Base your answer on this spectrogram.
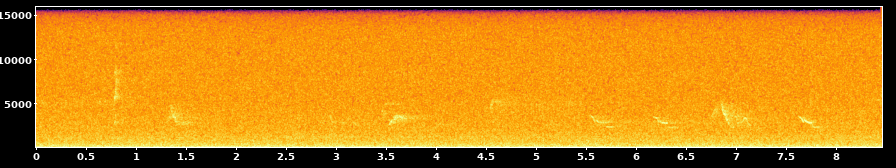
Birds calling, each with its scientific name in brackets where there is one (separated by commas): Cassin's Vireo (Vireo cassinii), American Robin (Turdus migratorius), Black-headed Grosbeak (Pheucticus melanocephalus)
